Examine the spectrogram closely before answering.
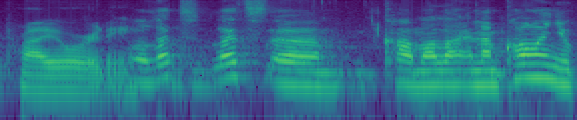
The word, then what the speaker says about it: Kamala: um a shared priority well let's let's um Kamala and I'm calling you Kamala because for all of those who are mispronouncing it I want you all to know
